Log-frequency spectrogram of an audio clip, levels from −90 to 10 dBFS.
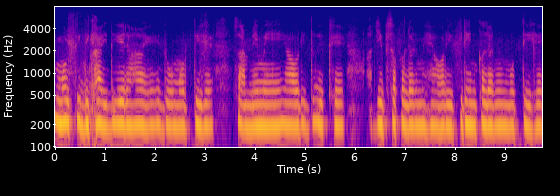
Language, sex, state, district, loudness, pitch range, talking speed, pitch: Hindi, female, Chhattisgarh, Balrampur, -15 LUFS, 190-200 Hz, 140 wpm, 195 Hz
